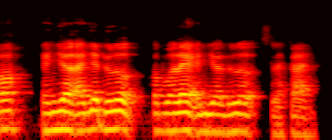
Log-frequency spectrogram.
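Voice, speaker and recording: A man's voice: medium pitch, fairly even intonation, moderate pace, gravelly, roomy sound. A man teaching a live online public speaking class, chatty and coaxing students to volunteer, often ending sentences with tag questions, over a video call mic.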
